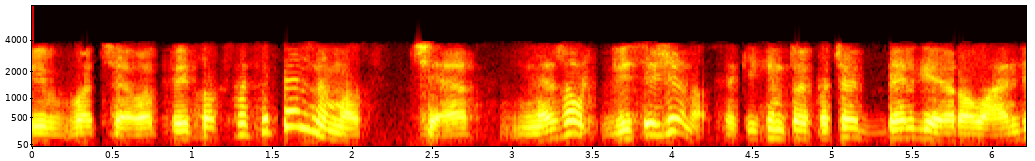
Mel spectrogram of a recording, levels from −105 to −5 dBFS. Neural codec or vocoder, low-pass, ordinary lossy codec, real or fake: none; 7.2 kHz; AAC, 16 kbps; real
